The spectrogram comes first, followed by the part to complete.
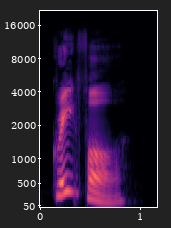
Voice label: "grateful", English; 3000 words

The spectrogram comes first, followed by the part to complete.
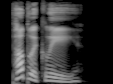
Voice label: "PUBLICLY", English; 3000 words

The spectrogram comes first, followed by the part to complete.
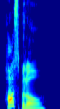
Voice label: "HOSPITAL", english; 3000 words

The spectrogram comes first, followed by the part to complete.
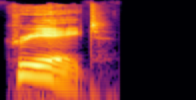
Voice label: "create", english; 3000 words

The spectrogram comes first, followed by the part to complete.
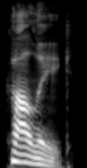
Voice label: "COLLEAGUE", english; 3000 words

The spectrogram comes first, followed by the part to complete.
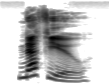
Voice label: "nephew", English; 3000 words

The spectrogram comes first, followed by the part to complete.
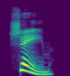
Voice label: "shame", english; 3000 words

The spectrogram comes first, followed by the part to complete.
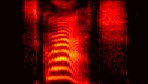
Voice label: "scratch", English; 3000 words

